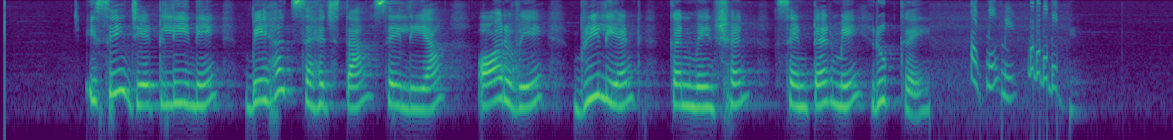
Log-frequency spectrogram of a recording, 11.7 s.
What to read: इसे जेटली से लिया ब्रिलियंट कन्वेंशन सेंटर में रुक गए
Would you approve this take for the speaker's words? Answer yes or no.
no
